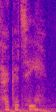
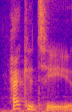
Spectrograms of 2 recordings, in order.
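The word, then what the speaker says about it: Hecate: I lack such forgiveness for my failure, had mistress Hecky. The Titan yet lives and Olympus yet burns. While I'm back where I started. Hecati is how you pronounce it.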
